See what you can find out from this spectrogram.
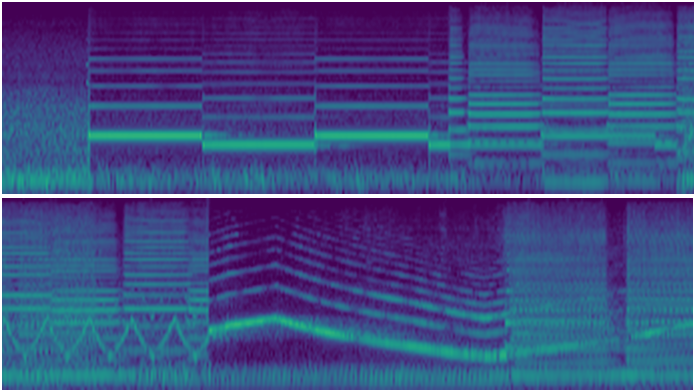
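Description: A loud siren of a fire engine from the Rawa Mazowiecka fire brigade, switched on while arriving at a home in Sadkowice, cycles through its modes: a steady two-tone hi-lo, a rapid warbling yelp, then slow rising and falling wails, over a low engine rumble with no talking.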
